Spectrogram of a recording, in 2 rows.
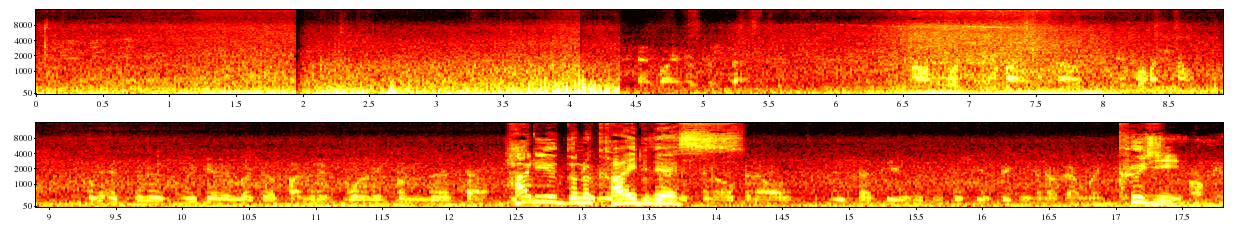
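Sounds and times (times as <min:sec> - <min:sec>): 
buses and scooters passing on a busy city street among tall buildings: 0:00.0 - 0:10.7
wind buffeting the microphone: 0:02.0 - 0:04.4
speech: 0:09.7 - 0:17.8.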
